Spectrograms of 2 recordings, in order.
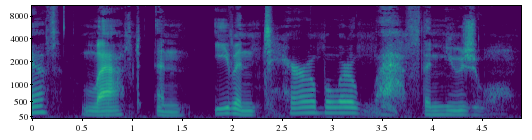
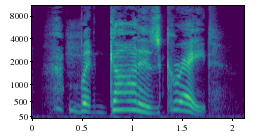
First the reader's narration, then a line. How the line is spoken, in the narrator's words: David shouted up to him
